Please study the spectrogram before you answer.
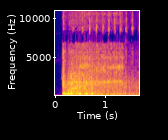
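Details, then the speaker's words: Old Toro 824 Power Throw snow blower, 8 hp Tecumseh engine, bought non-running, old gas drained and inline filter added, long stored: after priming, starts almost instantly on electric start and settles into a busy, even run. "look at all that dust flying out really impressed on how that ran"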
